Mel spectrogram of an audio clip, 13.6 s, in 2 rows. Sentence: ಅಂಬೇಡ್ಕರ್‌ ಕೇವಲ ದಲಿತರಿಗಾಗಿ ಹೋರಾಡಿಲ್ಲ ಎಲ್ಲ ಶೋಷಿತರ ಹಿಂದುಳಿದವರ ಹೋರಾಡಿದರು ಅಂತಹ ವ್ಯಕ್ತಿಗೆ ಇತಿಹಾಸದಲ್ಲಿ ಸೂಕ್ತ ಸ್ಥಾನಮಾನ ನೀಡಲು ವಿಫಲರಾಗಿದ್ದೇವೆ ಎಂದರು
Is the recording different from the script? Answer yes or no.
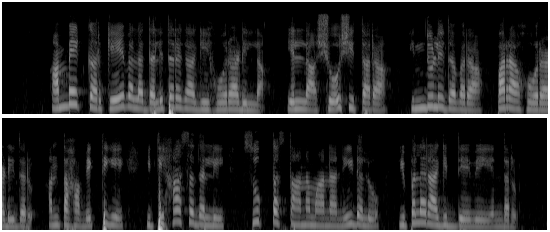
yes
